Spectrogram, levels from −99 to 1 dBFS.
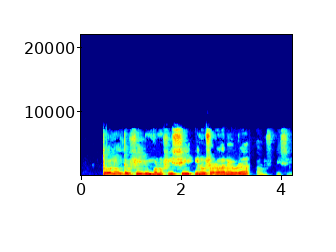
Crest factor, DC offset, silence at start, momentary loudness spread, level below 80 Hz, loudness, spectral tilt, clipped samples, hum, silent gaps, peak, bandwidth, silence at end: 12 dB; under 0.1%; 0.45 s; 4 LU; -50 dBFS; -14 LUFS; -5.5 dB/octave; under 0.1%; none; none; -2 dBFS; 7.8 kHz; 0.1 s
